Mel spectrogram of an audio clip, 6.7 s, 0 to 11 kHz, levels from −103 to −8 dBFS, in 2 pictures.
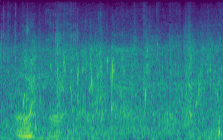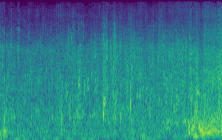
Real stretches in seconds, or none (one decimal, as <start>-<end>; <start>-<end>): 0.0-1.9; 4.2-5.4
